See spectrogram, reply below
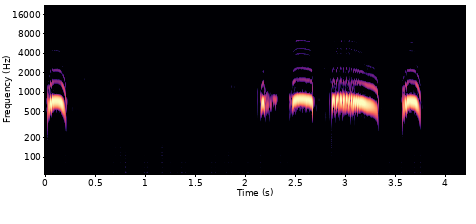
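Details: Spotted dove (cu gáy) lure recording meant to make other doves coo: the tail of one phrase, a pause, then a full phrase of a short note and three soft hooting coos, the middle one long and sliding downward.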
